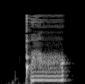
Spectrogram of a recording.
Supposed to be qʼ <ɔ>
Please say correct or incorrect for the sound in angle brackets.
incorrect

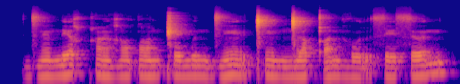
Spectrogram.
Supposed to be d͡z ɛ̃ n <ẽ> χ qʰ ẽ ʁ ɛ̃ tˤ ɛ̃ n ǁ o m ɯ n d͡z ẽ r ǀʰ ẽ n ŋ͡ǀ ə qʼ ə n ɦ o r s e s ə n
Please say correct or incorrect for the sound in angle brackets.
incorrect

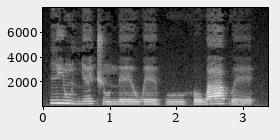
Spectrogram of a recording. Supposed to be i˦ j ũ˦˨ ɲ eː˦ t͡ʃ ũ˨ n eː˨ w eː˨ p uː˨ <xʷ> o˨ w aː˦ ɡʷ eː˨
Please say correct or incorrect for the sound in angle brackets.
incorrect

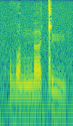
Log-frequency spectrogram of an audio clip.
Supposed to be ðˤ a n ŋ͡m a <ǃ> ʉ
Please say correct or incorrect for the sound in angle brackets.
correct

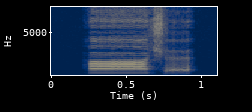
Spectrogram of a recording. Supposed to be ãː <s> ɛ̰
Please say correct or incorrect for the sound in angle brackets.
incorrect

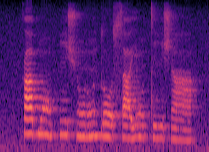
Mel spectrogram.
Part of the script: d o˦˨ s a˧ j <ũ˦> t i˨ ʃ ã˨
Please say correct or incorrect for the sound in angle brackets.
incorrect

